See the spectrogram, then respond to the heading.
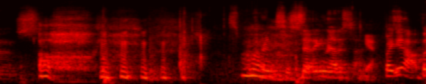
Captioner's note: all chuckling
